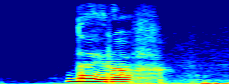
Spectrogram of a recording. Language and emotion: Russian, sad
